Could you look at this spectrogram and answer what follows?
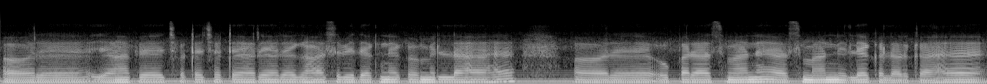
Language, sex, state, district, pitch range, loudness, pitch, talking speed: Hindi, male, Bihar, West Champaran, 105-110 Hz, -17 LUFS, 110 Hz, 125 wpm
